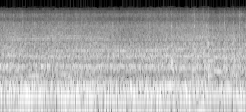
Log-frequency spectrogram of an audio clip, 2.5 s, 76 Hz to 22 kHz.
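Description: Off-road 4x4 engine running steadily at low revs while winching through deep mud.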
